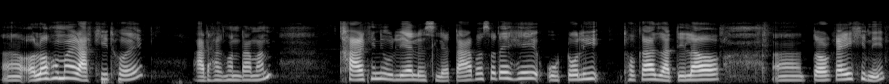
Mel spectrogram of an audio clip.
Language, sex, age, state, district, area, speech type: Assamese, female, 45-60, Assam, Charaideo, urban, spontaneous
